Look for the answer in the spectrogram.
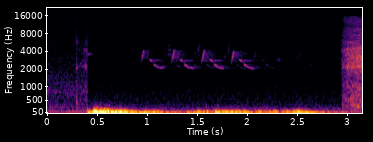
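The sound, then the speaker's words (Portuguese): A small robin sings outside a window, a quick series of bright, descending chirps over steady low rumble, the phrases repeating rhythmically, with brief noisy bursts at the start and end. “Na realidade, era apenas um pequeno pintarroxo cantando do lado de fora de sua janela, mas já fazia tanto tempo que ele não ouvia um só passarinho em seu jardim que aquela parecia ser a música mais bonita do mundo.”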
